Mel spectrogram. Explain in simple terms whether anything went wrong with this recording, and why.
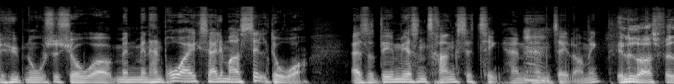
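Something did go wrong near the end. From about 5.47 to 5.75 s, the computer handling this speech couldn't keep up. Audio is processed in tiny slices, each just under a thousandth of a second, and several of those slices weren't ready on time. Each late slice came out as a tiny hole of silence with sharp edges. Strung together, those holes make a short burst of processor overload crackle, a gritty tearing over the voice that stops once the computer catches up.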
